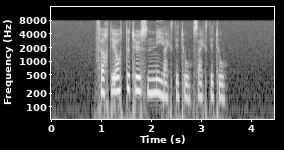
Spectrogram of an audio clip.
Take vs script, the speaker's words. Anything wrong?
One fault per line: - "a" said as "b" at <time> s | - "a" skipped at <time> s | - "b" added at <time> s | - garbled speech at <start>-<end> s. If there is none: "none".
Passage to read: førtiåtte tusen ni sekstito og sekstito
none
